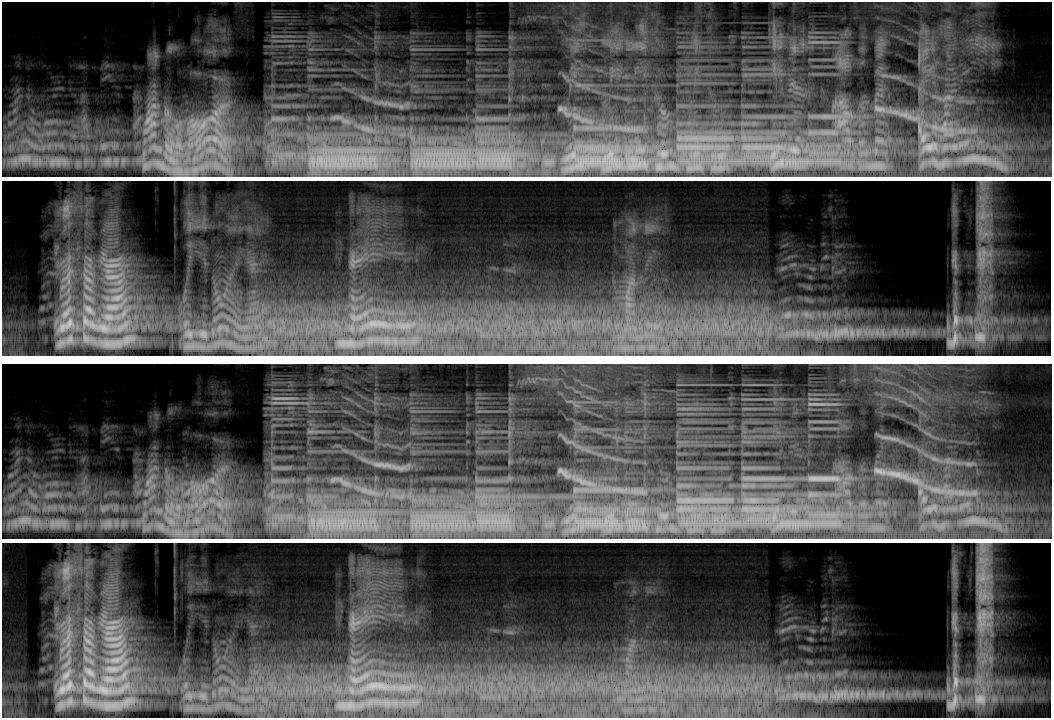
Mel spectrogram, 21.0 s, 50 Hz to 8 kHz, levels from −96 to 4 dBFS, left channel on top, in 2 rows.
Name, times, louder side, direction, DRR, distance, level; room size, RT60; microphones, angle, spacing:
voice 1, 0.0-1.4 1.8-2.0 2.6-5.9 8.1-8.5 15.2-15.7 17.9-19.0, equal, 5° left, 2.2 m, -42 dB
voice 2, 1.4-2.3 5.6-7.3 7.7-10.1 12.3-13.3 16.6-17.2, left 4 dB, 55° left, 0.4 m, -32 dB
sound 1, 2.6-8.4, right 1 dB, 55° right, 1.2 m, -28 dB
Dog, 2.9-10.7, right 6 dB, 80° right, 0.4 m, -35 dB
voice 3, 10.9-11.9 13.8-14.7 19.9-20.4, right 3 dB, 20° right, 0.3 m, -25 dB
sound 2, 13.0-18.2, equal, 25° left, 2.6 m, -37 dB
24.0 x 23.5 x 2.3 m
head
